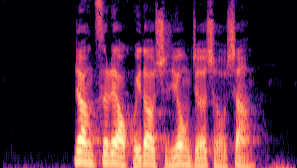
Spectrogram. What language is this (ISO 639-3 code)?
zho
